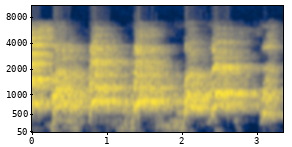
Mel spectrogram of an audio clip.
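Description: Dogs barking in a loud, rapid series of about six overlapping, drawn-out barks that run together almost without pause. No one speaks.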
